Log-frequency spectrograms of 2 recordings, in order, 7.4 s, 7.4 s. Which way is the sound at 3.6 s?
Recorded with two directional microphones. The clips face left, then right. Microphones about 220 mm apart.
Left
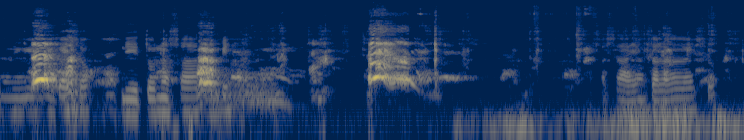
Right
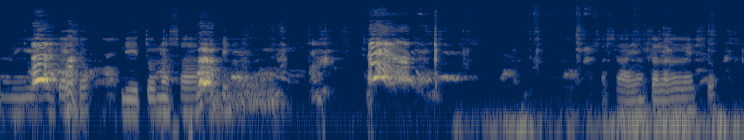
45° left (ahead or behind).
